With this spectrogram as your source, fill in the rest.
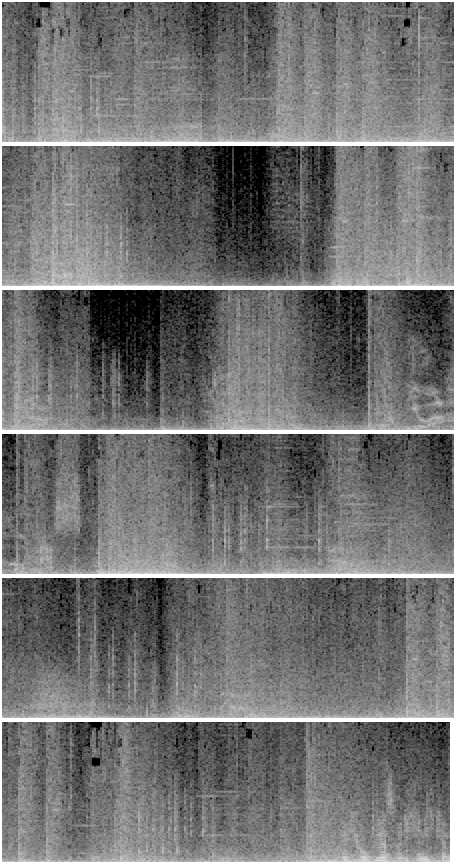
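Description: A man talks close to a microphone with animation.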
